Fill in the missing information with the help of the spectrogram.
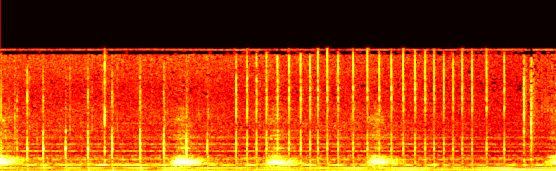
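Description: Dogs bark in a steady series of three or four evenly spaced woofs, moderately loud, over a constant low hum with no talking.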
